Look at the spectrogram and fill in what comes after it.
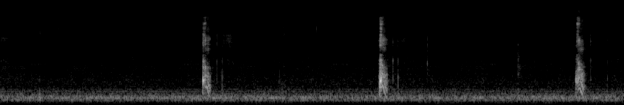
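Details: Three short, sharp hiccups about two to three seconds apart over a quiet hum; ordinary hiccups.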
